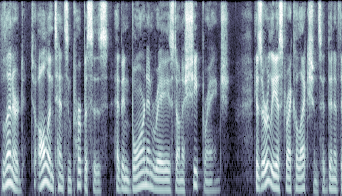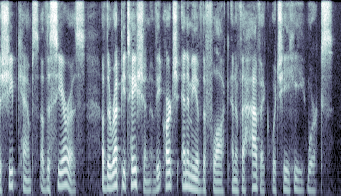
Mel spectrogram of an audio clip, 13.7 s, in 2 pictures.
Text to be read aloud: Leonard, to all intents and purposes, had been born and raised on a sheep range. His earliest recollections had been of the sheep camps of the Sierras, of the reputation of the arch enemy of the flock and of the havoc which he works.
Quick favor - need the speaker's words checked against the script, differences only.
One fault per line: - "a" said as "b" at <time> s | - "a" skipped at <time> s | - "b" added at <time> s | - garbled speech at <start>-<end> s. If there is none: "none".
- "he" added at 12.6 s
